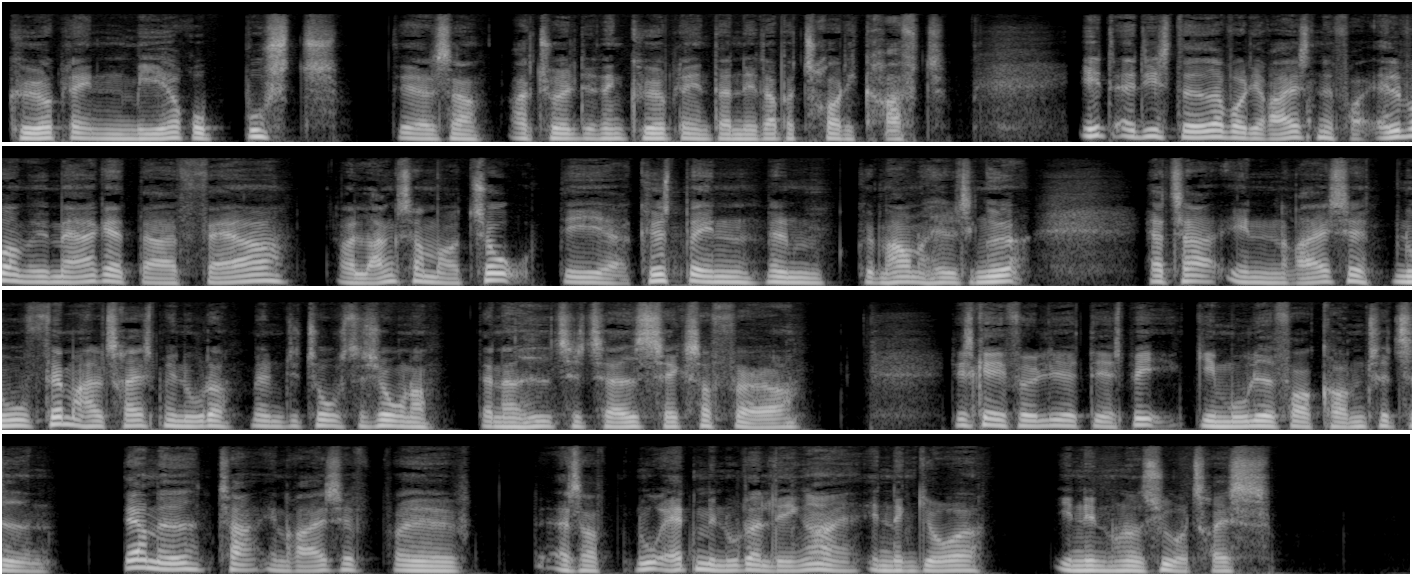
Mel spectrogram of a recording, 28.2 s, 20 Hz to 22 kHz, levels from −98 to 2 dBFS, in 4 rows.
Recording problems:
none

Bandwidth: 15 kHz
